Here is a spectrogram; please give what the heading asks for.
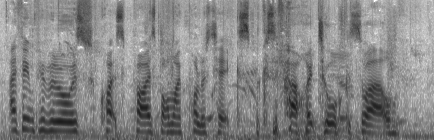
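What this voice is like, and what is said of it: Posh English accent. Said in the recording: “I suppose my accent's considered quite posh”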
